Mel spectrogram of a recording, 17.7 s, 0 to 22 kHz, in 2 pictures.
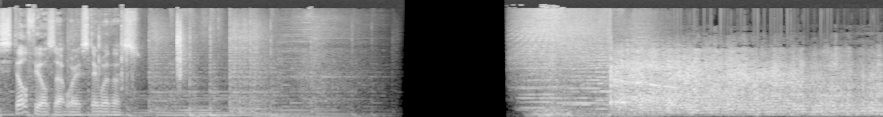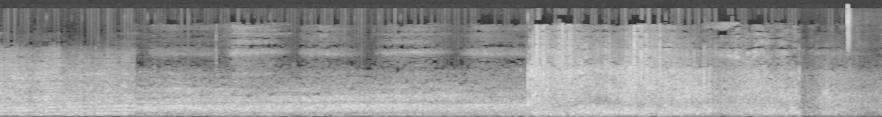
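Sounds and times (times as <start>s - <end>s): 
speech: 0.0s - 1.7s
airstrike explosions hitting a town with a power plant and civilian building: 6.0s - 17.6s.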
